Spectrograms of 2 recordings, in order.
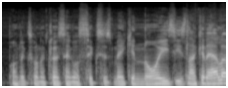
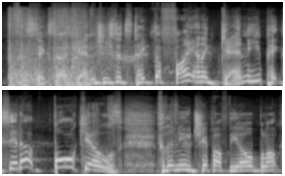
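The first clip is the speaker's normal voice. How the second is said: excited; 8 semitones higher than usual. Real, not acted. Caster hype on fourth kill.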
